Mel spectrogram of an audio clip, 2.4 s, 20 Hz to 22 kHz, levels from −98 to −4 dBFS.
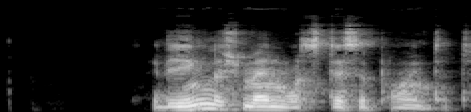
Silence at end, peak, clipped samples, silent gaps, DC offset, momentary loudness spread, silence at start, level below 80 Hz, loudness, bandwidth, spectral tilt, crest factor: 0 s; -4 dBFS; under 0.1%; none; under 0.1%; 11 LU; 0.75 s; -60 dBFS; -19 LUFS; 9 kHz; -5.5 dB/octave; 16 dB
